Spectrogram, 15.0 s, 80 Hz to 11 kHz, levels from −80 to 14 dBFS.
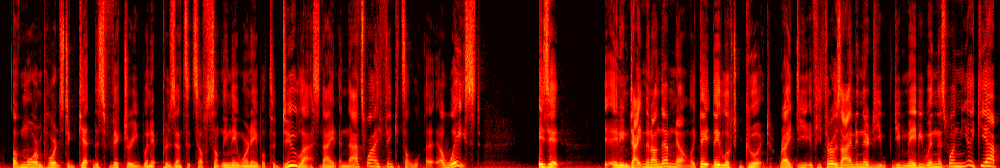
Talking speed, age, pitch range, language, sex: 240 wpm, 30-49, 115-165 Hz, English, male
